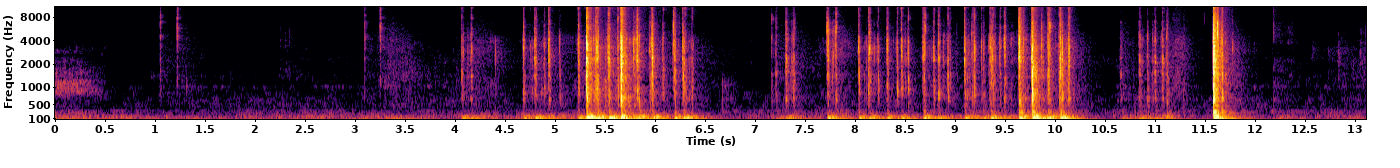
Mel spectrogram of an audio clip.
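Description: Computer keyboard typing: bursts of rapid key clicks starting about four seconds in, with one sharper click just before the end.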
